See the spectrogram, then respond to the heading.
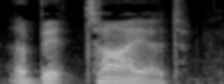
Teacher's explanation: Also, another form of linking is when one word ends in a consonant sound and the next begins with a consonant sound, and when that happens, we don't hear two separate consonant sounds. We just hear one.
